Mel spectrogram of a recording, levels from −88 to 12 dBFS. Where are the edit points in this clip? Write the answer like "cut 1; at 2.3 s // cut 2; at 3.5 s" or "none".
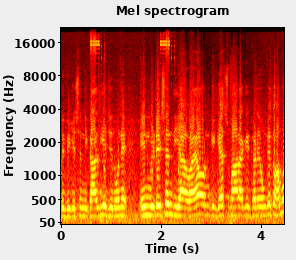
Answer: none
